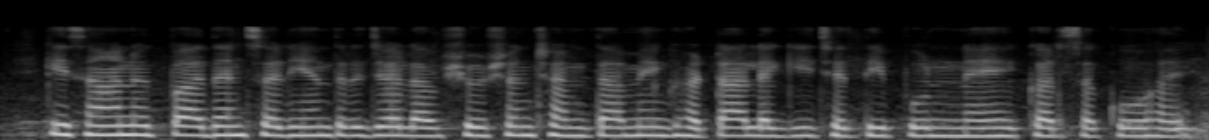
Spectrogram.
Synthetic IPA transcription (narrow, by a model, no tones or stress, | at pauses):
kɪsaːnʊt̪̚paːd̪ənsəɾjə̃nt̪ɾəd͡ʒəlɐwʃoːʃənʃɐmt̪amẽɡʱɐʈalɐɡit͡ʃʰɐt̪ipʊɾnːɐĩkɐɾsɐkoɦɛː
